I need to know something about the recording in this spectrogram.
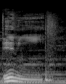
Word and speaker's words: Dini: Now, I need to correct something real quick, and that is that Steve doesn't pronounce his last name Dini like I do, D-I-N-I, Dini. He pronounces it Dini.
